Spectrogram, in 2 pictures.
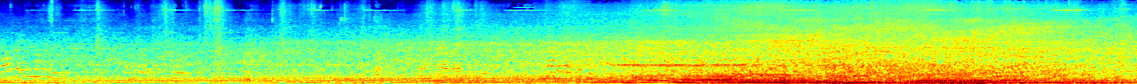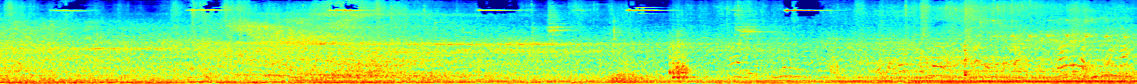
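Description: Road traffic passing on a town street: a heavy vehicle's low engine rumble builds and fades over several seconds in the middle, and a few short, louder sounds come near the end.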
